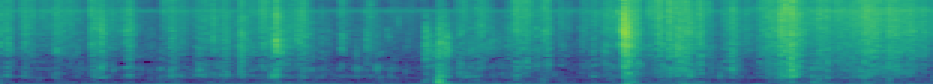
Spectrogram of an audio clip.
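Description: Plastic shrink-wrap crinkling as it is pulled off a boxed photobook set and the box is handled, with scattered small clicks and a couple of knocks, the loudest about four seconds in.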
